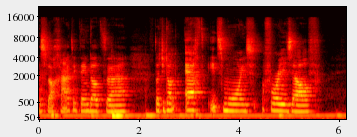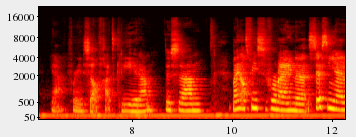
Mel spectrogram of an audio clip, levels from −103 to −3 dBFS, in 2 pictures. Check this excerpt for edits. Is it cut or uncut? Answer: uncut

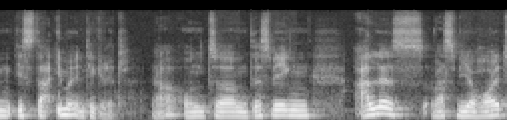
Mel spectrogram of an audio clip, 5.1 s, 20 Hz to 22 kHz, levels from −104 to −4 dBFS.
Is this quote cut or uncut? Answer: uncut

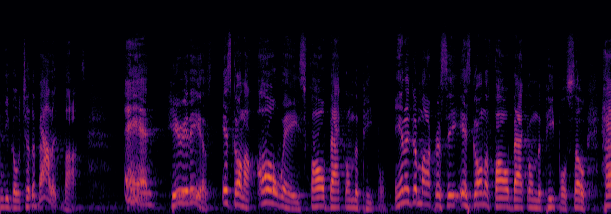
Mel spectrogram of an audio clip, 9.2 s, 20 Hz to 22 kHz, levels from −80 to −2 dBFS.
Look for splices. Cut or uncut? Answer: cut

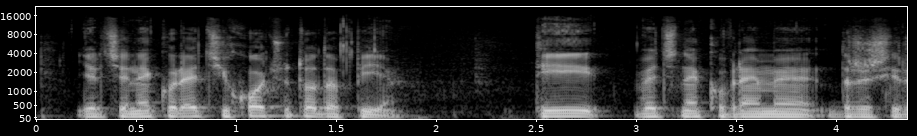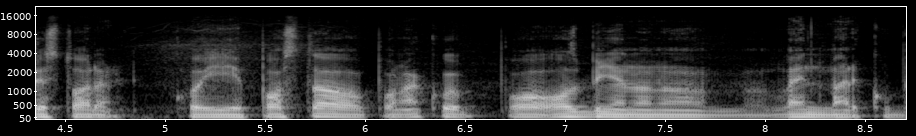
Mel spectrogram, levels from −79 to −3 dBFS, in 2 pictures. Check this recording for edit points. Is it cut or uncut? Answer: uncut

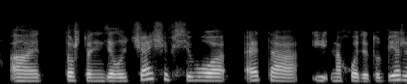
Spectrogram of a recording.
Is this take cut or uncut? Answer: uncut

